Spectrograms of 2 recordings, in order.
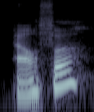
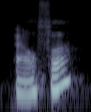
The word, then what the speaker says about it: alpha: so first we have Alpha as we already saw this is what capital Alpha looks like it's going to be the a sound of Father a a alpha beta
